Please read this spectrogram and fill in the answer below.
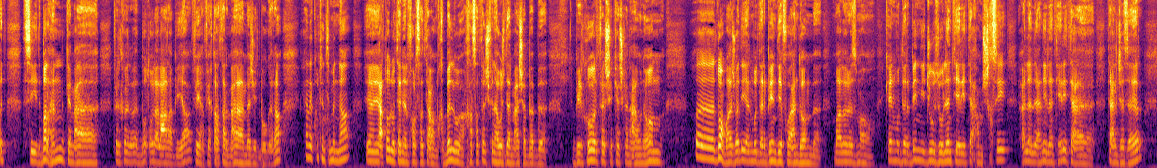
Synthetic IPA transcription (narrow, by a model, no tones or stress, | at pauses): d̪sjəd̪bɑɾˤhənkæmʕa | fillbʊt̪ˤulɑlʕɑɾˤɑbəjːafifiqɑt̪ˤɑɾˤmaʕamæʒid̪bʊɡɾˤɑ | ænækʊnt̪nət̪mənːæ | jəʕt̪ˤulut̪ænilfʊɾˤsˤɑt̪aʕhʊmqɑbəlwxɑsˤːɑt̪ɑnʃfinhæwəʒd̪æɾmʕaʃæbæb | bəlkʊɾfæʃkæʃkænʕawənhʊm | d̪omæʒwhæd̪ijːælmʊd̪ərˤbind̪ifuʕənd̪hʊm | mæloɾəzmɑ̃ | kæjlmʊd̪ərˤbinjd͡ʒuzulʔənt̪iɾit̪aʕhʊməʃːɑ̥xsˤi | ʕlæjaʕnilʔənt̪iɾit̪aʕt̪aʕəlʒæzæʔəɾ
